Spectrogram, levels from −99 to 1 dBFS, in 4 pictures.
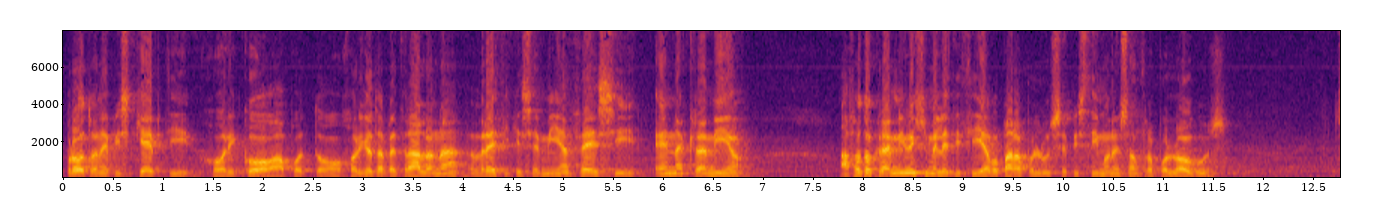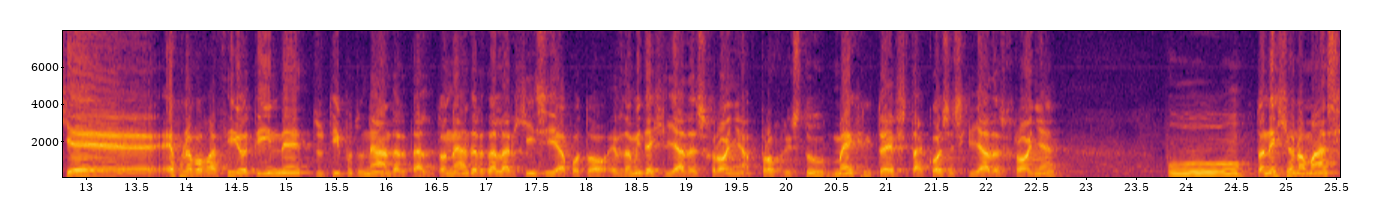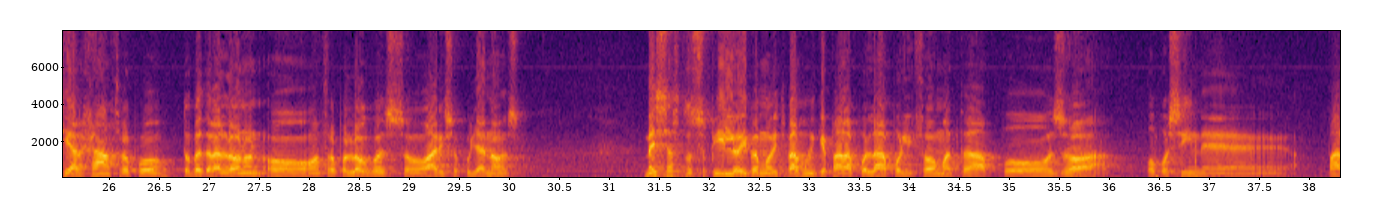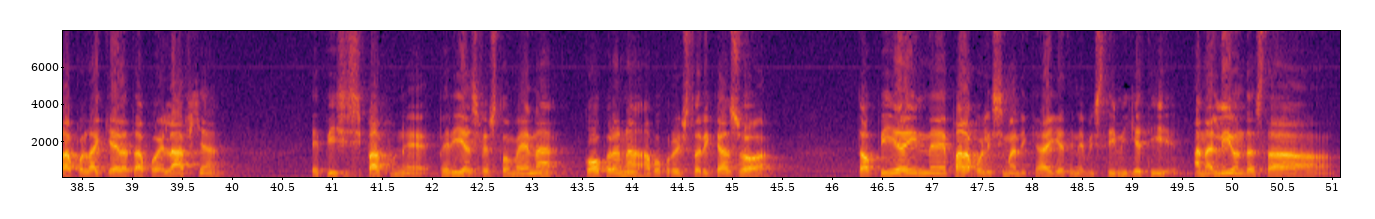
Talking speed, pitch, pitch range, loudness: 115 wpm, 140 Hz, 125-160 Hz, -19 LUFS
